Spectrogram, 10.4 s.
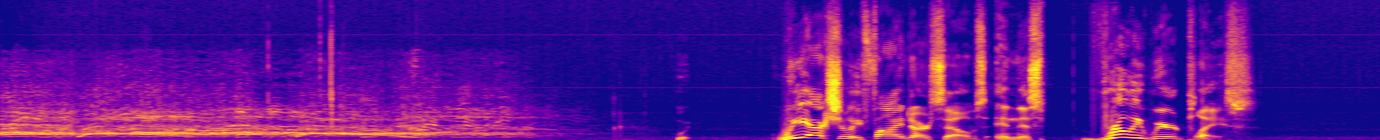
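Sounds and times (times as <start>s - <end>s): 
crowd cheering sound effect: 0.0s - 4.7s
speech: 5.8s - 9.4s.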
